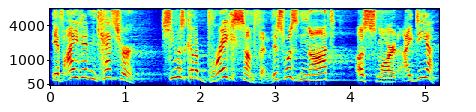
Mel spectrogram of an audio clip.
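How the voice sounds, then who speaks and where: A man preaching a sermon as a guest speaker, animated, acting out quoted voices and dropping to soft emphatic lines. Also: very high-pitched, moderate pace, slightly rough. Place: large church auditorium. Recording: long hall reverb.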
